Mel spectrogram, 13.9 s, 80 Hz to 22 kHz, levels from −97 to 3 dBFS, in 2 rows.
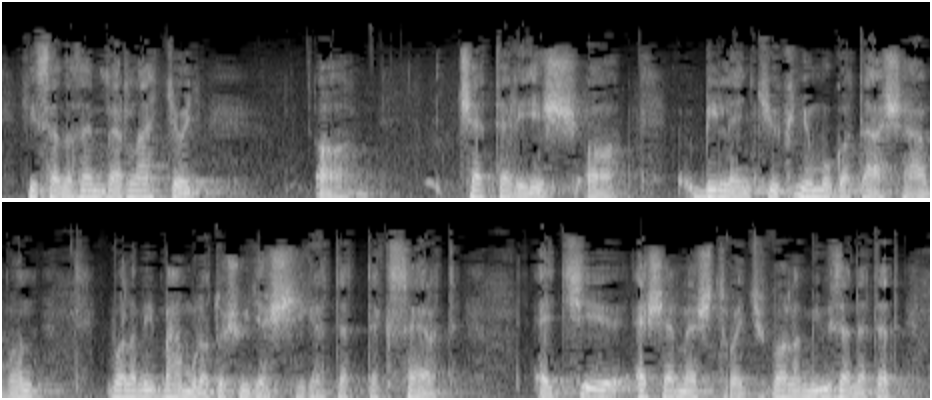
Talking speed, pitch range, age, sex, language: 85 wpm, 110-130 Hz, 60-79, male, Hungarian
